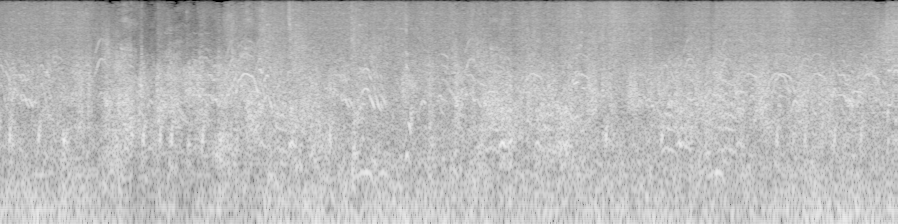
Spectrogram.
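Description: Monsters screech and clash in a chaotic battle.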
